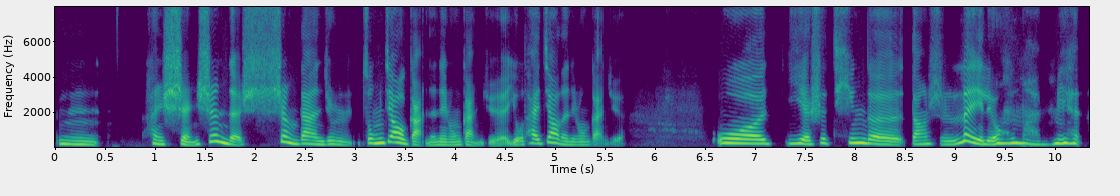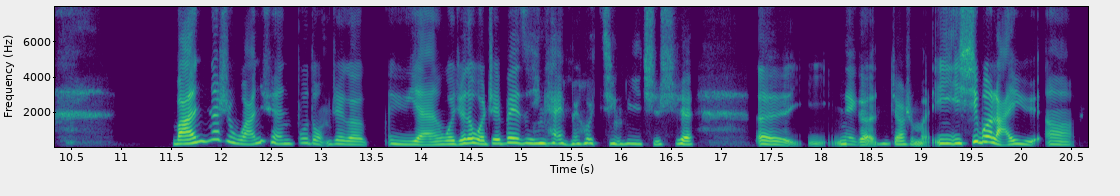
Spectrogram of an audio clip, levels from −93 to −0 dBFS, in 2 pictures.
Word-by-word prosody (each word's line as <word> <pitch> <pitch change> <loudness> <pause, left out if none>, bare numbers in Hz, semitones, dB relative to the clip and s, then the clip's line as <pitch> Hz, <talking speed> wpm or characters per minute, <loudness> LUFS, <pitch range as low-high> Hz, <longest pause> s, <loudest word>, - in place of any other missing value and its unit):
嗯， 185 -6 -2 0.4
很 220 -6 -2
神 190 -3 0
圣 335 - +3
的 - - +1
圣 295 -9 -1
诞， 210 -3 0
就 195 +2 -3
是 175 +2 -7
宗 250 +2 +4
教 285 -4 +5
感 180 -6 0
的 150 - -6
那 165 0 -2
种 155 +2 -5
感 160 -2 -4
觉， - - -6
犹 - - -2
太 235 +3 -1
教 270 +2 +1
的 180 - -3
那 165 - -6
种 165 0 -8
感 - - -7
觉。 480 +4 -15 0.9
我 240 - +5 0.2
也 225 -2 +2
是 230 +6 -3
听 260 +4 +3
得 185 -7 +2
当 195 +1 -2
时 185 -4 -8
泪 270 - +4
流 190 +3 +3
满 240 -6 +1
面。 240 0 +3 1.3
完 220 +5 +6
那 455 +2 -3
时 340 - -6
完 210 -3 -3
全 220 - -5
不 255 +3 -8
懂 200 -4 -7
这 205 0 -4
个 175 -3 -2 0.2
语 195 -4 -4
言， 170 0 -1
我 195 0 +1
觉 210 +5 +2
得 255 - +6
我 210 -4 +3
这 225 +3 +1
辈 265 +4 +3
子 235 +1 -2
应 235 +1 +4
该 240 +1 -3
也 - - -1
没 200 - -4
有 240 - +1
精 220 -3 -4
力 215 -2 -3
去 180 -2 -9
学， 190 -1 0 0.6
呃， 180 -5 +1 0.2
以 - - -12
那 195 -2 -2
个 160 - -1
叫 185 - -1
什 190 - -8
么， - - -4
以 230 -1 0
以 240 - +4
希 280 +9 +3
伯 320 -1 +6
来 185 -7 +3
语， 195 -4 -3
啊。 175 -3 -6
210 Hz, 225 characters per minute, -22 LUFS, 185-245 Hz, 1.3 s, 完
